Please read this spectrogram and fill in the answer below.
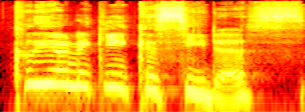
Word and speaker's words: Cleoniki Kesidis: Cleoniki Cassidus.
